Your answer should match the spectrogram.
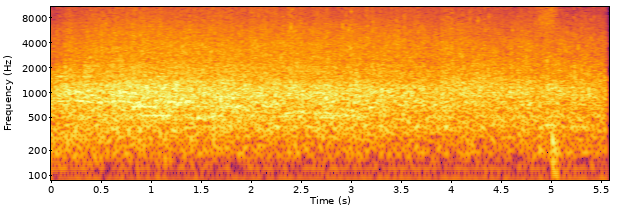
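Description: An audience claps enthusiastically, a dense, steady wash of many hands that holds at a strong, even level for several seconds, with no voices over it.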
